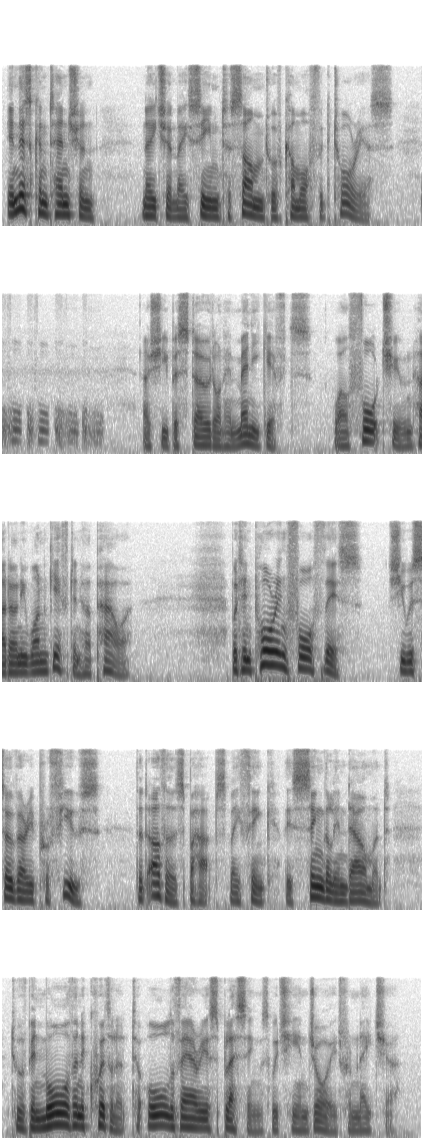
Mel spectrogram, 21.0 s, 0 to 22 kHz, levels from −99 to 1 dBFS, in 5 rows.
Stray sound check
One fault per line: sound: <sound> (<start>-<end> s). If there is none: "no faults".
sound: laugh (4.2-5.2 s)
